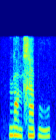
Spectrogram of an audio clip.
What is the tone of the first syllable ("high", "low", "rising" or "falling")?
falling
